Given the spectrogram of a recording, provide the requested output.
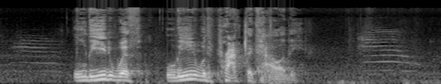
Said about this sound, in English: Sorry about the cat there, guys.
